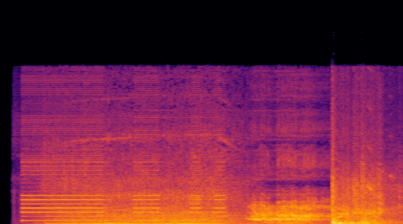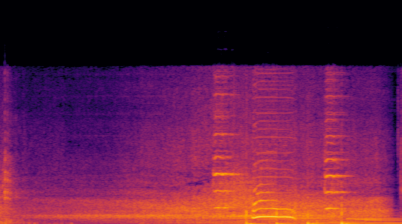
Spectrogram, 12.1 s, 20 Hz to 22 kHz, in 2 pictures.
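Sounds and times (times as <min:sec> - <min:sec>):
vehicle horn honking: 0:00.2 - 0:03.8
low engine rumble: 0:00.5 - 0:03.9
loud crash: 0:05.0 - 0:06.6.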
